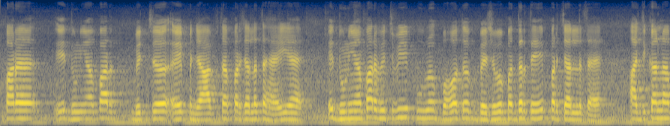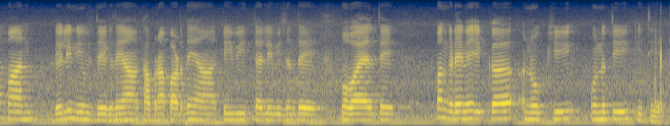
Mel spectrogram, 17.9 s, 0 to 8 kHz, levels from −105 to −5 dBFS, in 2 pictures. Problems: none marked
